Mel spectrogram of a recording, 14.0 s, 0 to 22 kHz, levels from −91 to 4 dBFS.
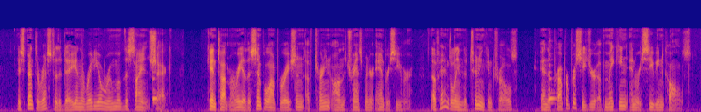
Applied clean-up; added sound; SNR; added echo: none; Cowbell; 10 dB; none.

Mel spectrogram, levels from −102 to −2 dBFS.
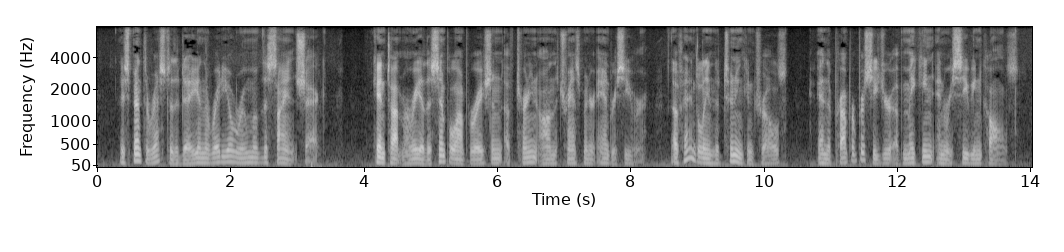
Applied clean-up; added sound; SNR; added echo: none; none; none; none.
